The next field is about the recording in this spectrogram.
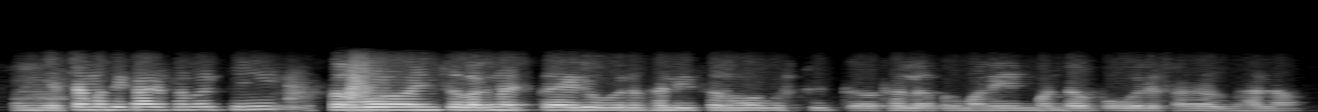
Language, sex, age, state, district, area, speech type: Marathi, male, 30-45, Maharashtra, Beed, rural, conversation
